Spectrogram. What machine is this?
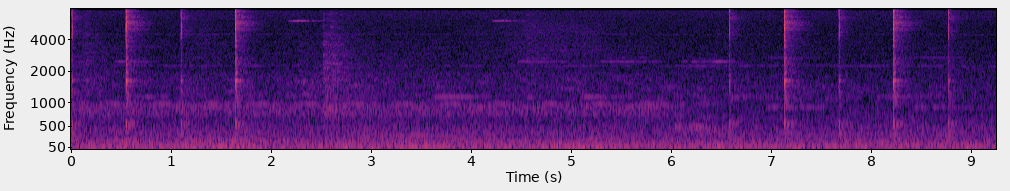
valve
